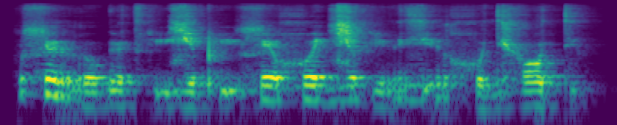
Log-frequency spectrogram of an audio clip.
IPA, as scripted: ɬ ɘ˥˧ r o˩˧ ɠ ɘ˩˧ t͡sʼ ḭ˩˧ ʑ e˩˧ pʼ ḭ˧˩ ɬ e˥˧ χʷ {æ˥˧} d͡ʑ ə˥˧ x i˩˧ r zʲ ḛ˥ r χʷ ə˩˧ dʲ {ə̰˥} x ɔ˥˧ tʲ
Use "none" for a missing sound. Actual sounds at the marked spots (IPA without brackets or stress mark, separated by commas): ɛ˥˧, ə̰˧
